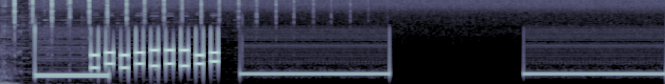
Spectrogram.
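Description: A telephone dial tone gives way to a quick run of about nine keypad beeps, followed by two long, steady ringback tones separated by a silent pause. Clear, with no voices.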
